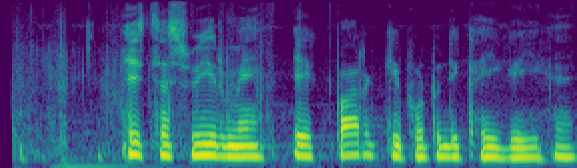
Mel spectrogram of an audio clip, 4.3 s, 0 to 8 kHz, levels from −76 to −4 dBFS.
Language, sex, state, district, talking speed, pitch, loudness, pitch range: Hindi, male, Rajasthan, Bikaner, 140 wpm, 140 Hz, -15 LUFS, 135-155 Hz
